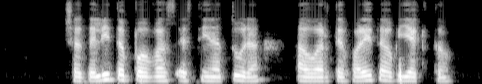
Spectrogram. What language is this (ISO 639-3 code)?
epo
